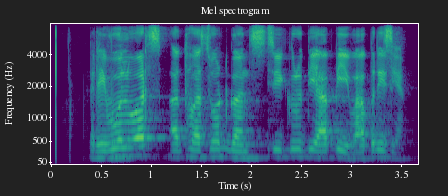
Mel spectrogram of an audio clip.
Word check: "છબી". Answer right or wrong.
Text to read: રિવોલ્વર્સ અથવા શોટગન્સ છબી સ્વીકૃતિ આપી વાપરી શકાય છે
wrong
